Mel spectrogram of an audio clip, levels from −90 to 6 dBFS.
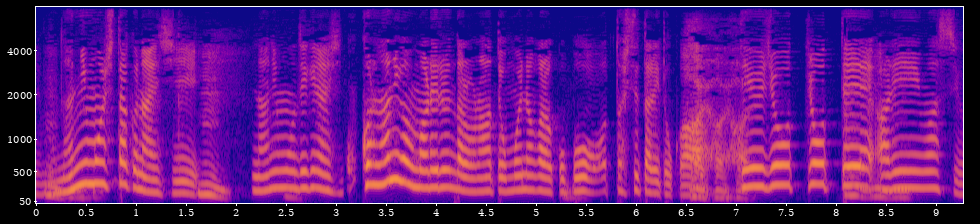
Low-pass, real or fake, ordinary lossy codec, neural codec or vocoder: none; real; none; none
